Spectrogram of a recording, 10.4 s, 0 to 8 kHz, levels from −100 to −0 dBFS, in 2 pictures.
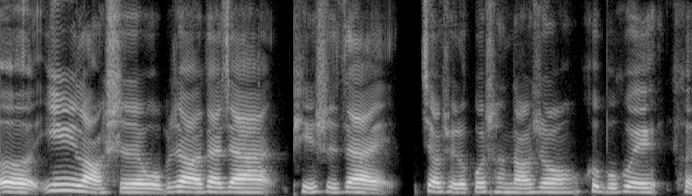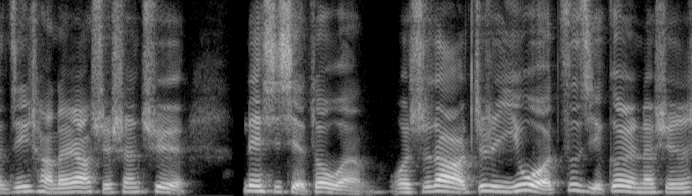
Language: Chinese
